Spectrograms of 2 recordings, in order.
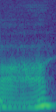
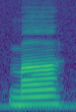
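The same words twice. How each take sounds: First: The pitch rises from low to high. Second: The pitch stays high. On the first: "ma is the rising tone" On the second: "ma is the high tone"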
